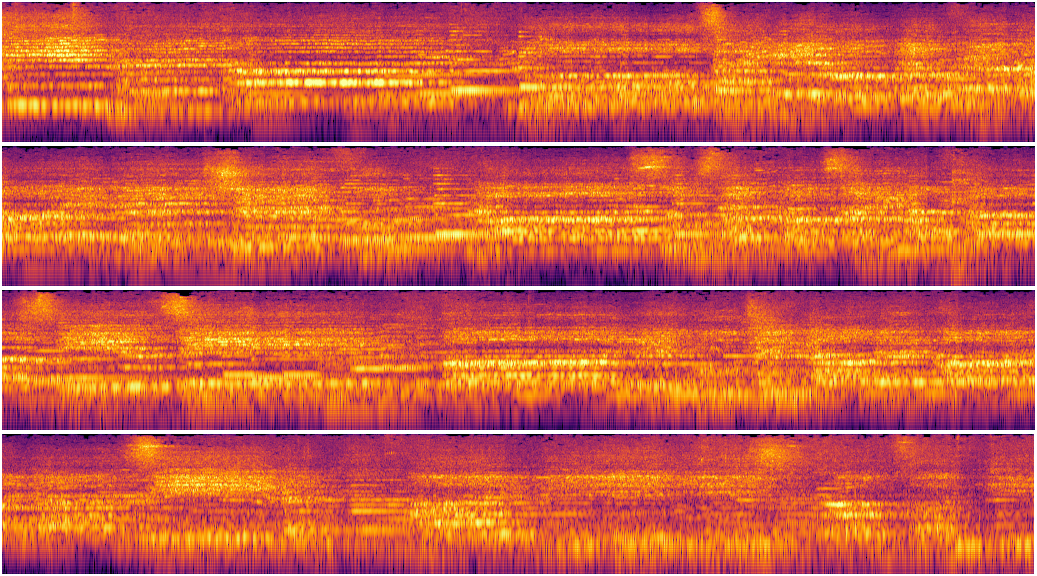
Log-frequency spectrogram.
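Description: Adult mixed choir and children's choir singing a choral song together in German, continuously and without a pause.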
